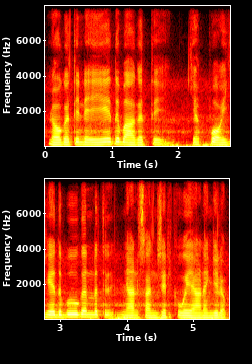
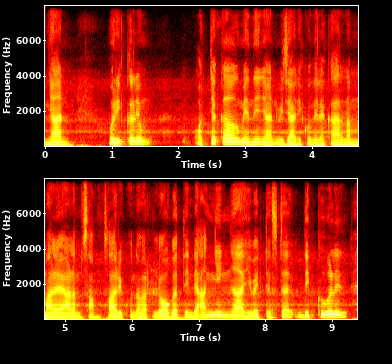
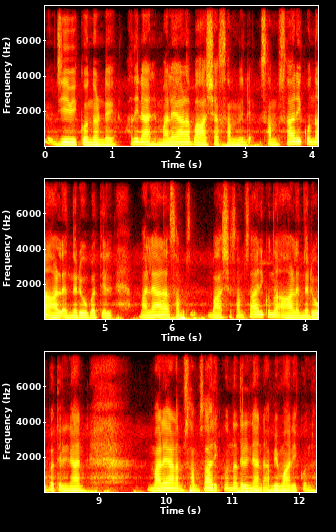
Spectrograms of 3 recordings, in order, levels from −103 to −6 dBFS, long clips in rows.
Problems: none marked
